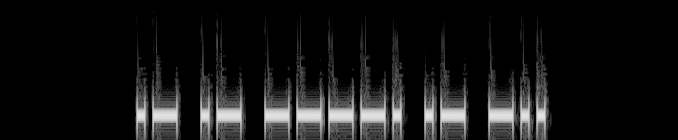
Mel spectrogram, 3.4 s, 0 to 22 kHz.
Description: Morse code, heard as a keyed tone, about 39 wpm, 700 Hz. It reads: AA9AD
